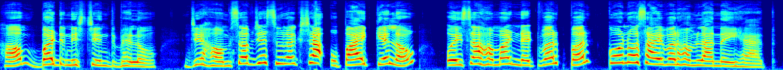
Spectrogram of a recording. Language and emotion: Maithili, happy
